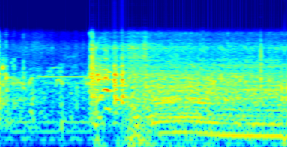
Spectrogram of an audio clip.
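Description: A vehicle engine starts and settles into a steady idle, with no animal calls.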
